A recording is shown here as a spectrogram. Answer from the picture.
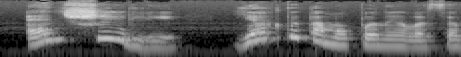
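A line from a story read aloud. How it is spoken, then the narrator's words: Exclaimed. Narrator (Ukrainian): вигукнув Гілберт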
